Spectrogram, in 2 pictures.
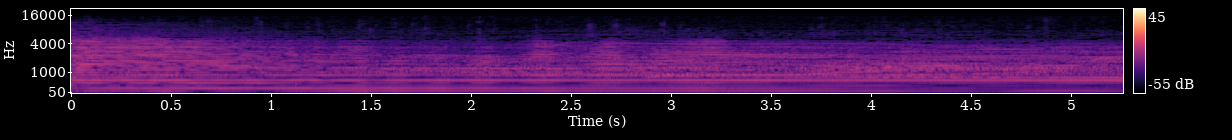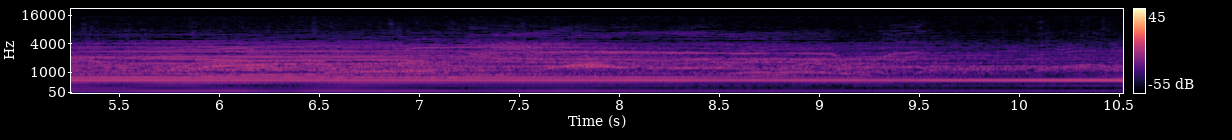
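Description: Live rock band holding one steady chord through a concert sound system, with a crowd's voices wavering over it.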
